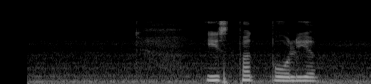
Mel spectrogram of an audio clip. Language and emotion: Russian, neutral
